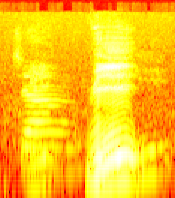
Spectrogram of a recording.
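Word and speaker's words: 章鱼: 그다음에 어자 발음은 물고기 어자 발음은 위로 내는데 이성이니까 밑에서 위로 중간에서 위로 올라가란 말이에요. 위, 짱. 위, 위, 위.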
